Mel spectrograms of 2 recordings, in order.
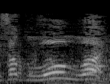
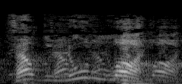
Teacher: لو لا، هات اللام رقيقة · Shown in: second take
